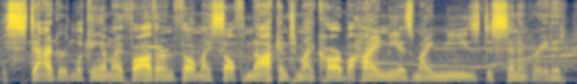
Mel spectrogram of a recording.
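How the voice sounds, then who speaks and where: A man's voice: fairly low pitch, steady tone, moderate pace, fairly bright tone, a little hiss or hum. A man narrating a first-person horror story with an intense, emotive, dramatic delivery. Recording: music behind the voice.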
